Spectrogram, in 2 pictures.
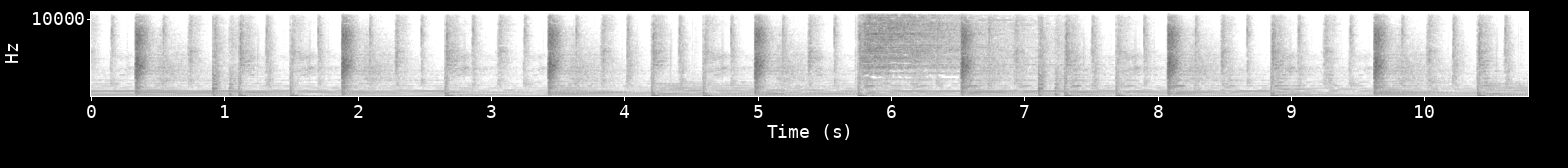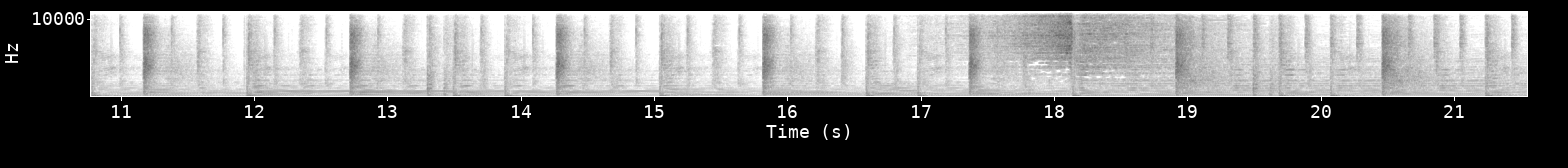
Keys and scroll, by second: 0.0 s, 2.3 ctrl+z, 2.5 ctrl+z, 13.0 ctrl+z.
